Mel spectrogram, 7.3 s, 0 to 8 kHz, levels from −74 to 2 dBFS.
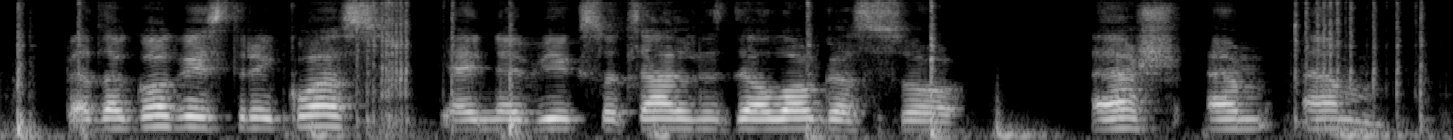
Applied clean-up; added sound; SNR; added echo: none; Motor vehicle (road) + Thump, thud; 15 dB; none.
